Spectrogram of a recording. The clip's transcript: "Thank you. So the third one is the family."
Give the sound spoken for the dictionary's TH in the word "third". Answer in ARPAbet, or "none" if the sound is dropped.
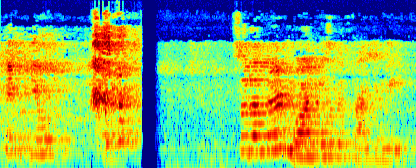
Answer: T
